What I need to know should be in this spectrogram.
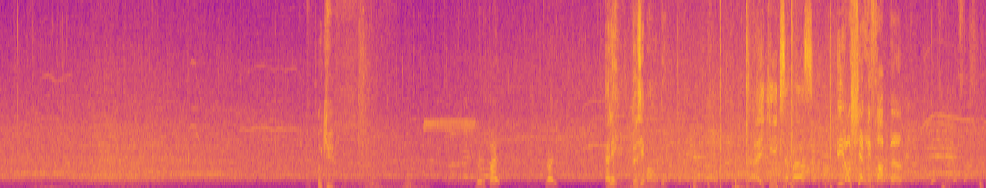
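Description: Kicks and punches land with heavy thuds.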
